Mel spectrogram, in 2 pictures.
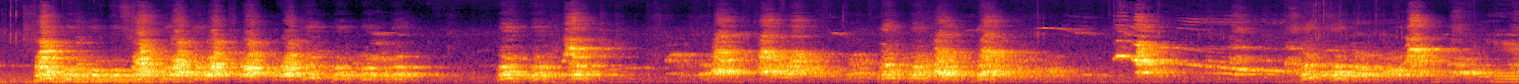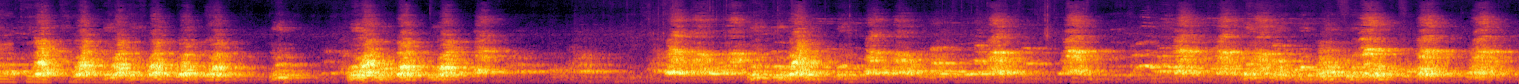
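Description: Dogs barking almost without pause in a shelter kennel block, many barks overlapping, with brief lulls.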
